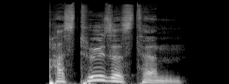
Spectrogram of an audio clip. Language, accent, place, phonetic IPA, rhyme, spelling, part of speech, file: German, Germany, Berlin, [pasˈtøːzəstəm], -øːzəstəm, pastösestem, adjective, De-pastösestem.ogg
- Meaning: strong dative masculine/neuter singular superlative degree of pastös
